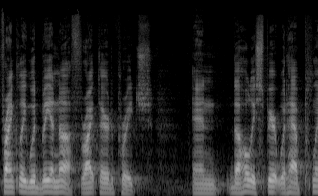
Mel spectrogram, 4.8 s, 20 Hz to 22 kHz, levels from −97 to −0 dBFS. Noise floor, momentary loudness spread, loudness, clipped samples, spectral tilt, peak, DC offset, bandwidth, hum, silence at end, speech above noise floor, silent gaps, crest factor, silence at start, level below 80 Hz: -74 dBFS; 10 LU; -40 LUFS; under 0.1%; -5 dB/octave; -18 dBFS; under 0.1%; 16.5 kHz; none; 0 s; 34 dB; none; 22 dB; 0 s; -72 dBFS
